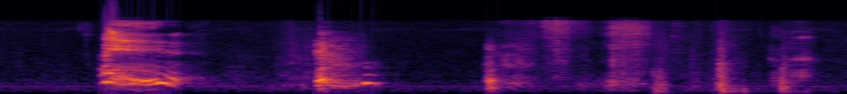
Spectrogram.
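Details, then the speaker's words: Coughing fit after accidentally inhaling a French fry while eating: two forceful, harsh coughs, then a rapid run of smaller choking coughs. "Yo yo I legit inhaled not thinking. I inhaled not thinking"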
